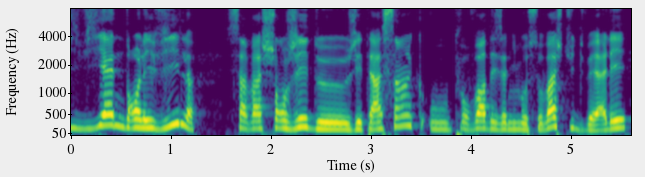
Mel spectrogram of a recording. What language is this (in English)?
French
